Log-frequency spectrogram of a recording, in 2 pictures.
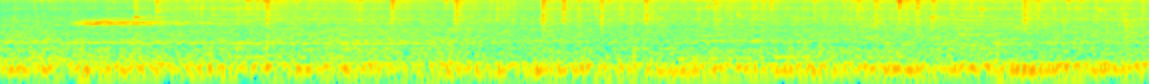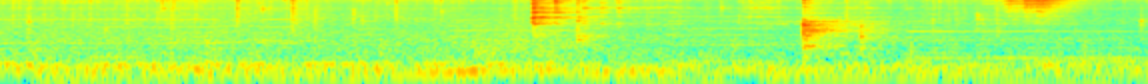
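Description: Tapioca adai batter sizzling steadily on a hot iron tawa as oil is spooned around it. Three sharp metal clinks come in the second half.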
